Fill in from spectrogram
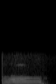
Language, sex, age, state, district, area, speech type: Odia, female, 60+, Odisha, Jharsuguda, rural, conversation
